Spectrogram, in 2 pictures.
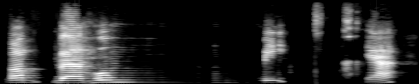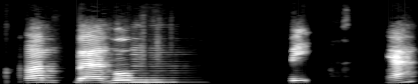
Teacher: Nah, jadi mim sukunnya itu dia samarkan ya. Ikhfa syafawi menyamarkan mim sukunnya. Kemudian disertai dengan gunnah ya. Jadi dia ada gunnahnya. · Cara bacanya itu dengan cara menyamarkan mim sukunnya.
